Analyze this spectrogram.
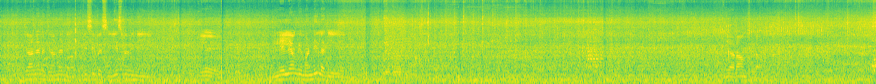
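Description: A car rumbles steadily while driving along a road.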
